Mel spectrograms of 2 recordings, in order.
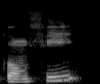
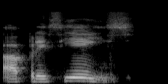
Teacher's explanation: En determinadas palabras, al menos en España y varios países americanos, pueden pronunciarse en dos sílabas, como ocurre en confiéis, frente al triptongo de apreciéis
